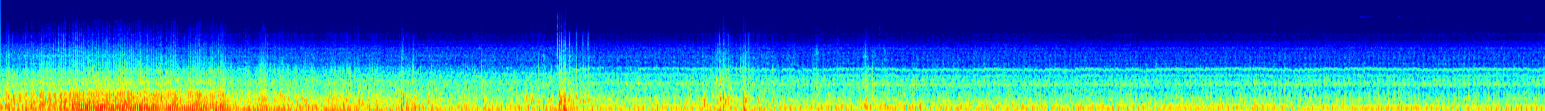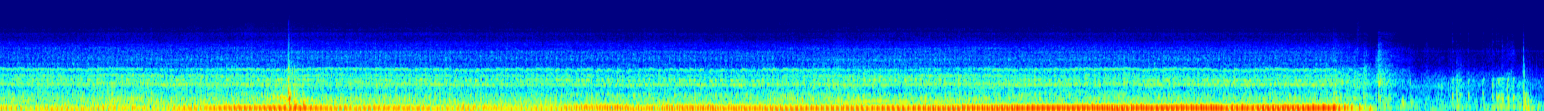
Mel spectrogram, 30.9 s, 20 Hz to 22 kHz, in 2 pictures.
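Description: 2010 Triumph Bonneville T100's parallel-twin engine running at low speed as the bike pulls in, with wind rush in the first few seconds, then idling with a steady low rumble. It cuts off abruptly about a second before the end as the engine is switched off.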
